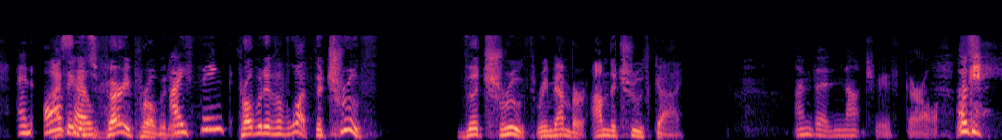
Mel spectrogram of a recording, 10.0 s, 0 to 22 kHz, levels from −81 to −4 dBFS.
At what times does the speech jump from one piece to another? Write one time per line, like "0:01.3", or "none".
none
